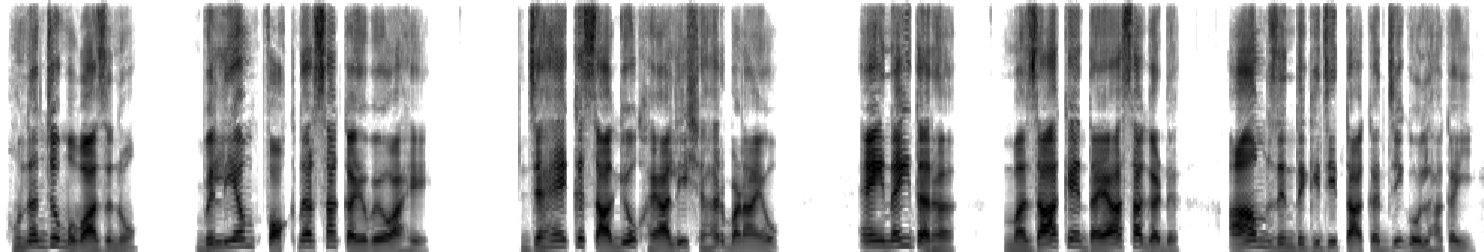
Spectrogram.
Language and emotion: Sindhi, neutral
